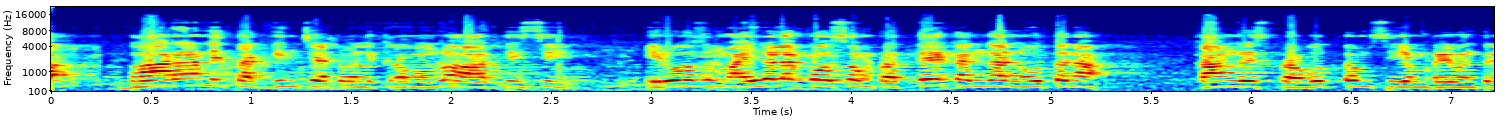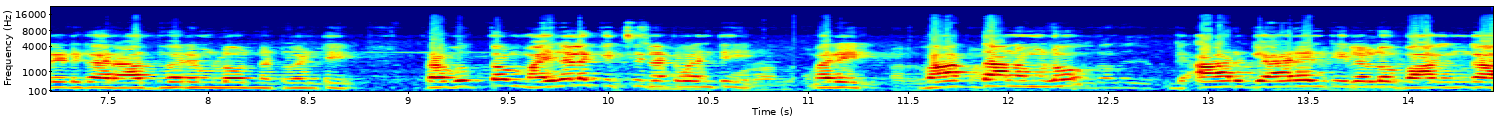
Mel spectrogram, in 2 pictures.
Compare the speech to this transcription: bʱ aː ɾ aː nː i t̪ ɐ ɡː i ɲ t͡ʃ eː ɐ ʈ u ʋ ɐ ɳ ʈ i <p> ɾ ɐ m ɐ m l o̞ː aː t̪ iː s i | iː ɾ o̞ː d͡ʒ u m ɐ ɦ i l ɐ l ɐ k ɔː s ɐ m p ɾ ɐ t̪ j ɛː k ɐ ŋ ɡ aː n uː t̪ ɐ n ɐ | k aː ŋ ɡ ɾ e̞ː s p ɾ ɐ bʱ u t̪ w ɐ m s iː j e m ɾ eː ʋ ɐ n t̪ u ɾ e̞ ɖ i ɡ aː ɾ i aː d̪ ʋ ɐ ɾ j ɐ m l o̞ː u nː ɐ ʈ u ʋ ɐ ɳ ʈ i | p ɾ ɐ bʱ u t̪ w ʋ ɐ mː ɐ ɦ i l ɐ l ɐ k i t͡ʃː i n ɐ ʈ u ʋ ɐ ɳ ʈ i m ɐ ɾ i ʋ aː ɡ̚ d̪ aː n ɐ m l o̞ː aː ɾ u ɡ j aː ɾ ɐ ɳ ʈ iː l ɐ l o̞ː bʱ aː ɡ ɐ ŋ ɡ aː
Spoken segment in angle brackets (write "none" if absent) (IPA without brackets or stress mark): k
